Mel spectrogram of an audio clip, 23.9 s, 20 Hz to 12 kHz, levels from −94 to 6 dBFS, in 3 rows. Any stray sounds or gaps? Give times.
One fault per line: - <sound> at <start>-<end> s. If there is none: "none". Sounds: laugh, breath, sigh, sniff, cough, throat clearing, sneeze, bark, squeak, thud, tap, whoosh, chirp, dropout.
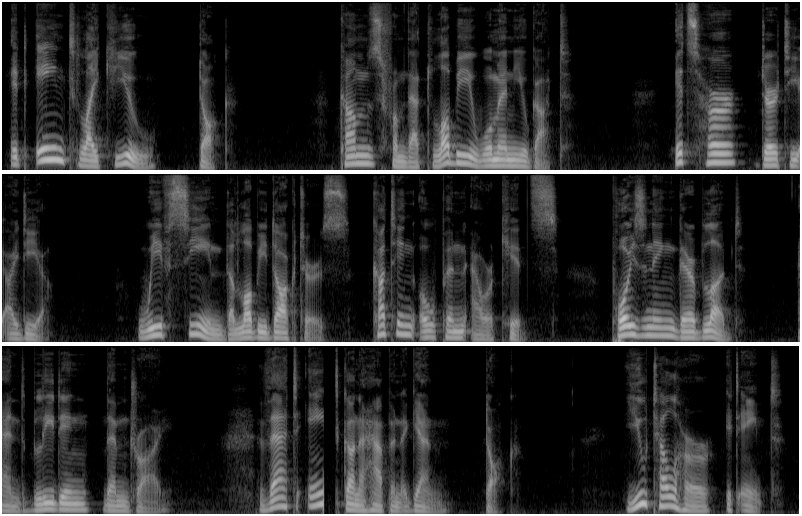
- dropout at 19.2-19.3 s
